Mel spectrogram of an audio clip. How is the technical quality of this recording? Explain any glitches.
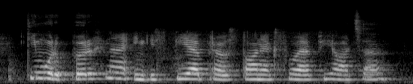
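The recording has one glitch, from 0.85 s to 3.64 s: digital radio blending to analogue. The receiver lost its digital stream and cross-faded over about 0.3 s to the station's AM broadcast, then back. During that stretch the level shifts by about 1 dB, and a faint hiss sits roughly 35 dB below the signal.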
